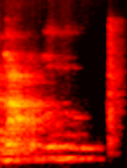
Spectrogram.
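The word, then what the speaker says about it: نَعْبُدُ: अच्छा, इसमें छोटी सी एक करेक्शन मैं करना चाहूंगा, जो कि हम आमतौर पे गलती भी कर देते हैं नमाज में भी। किया का नअबुदु, नाअबुदु, नाअबुदु, नअबुदु, ठीक है। हम इसे थोड़ा सा प्रोनाउंस ऐसे करते हैं जैसे हमजा को प्रोनाउंस कर रहे हैं, नाअबुदु, नाअबुदु, नाअबुदु जो है ना, नाअबुदु वो ये होगा। आई स्कूल के साथ जब आता है तो उसमें झटका नहीं होता।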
